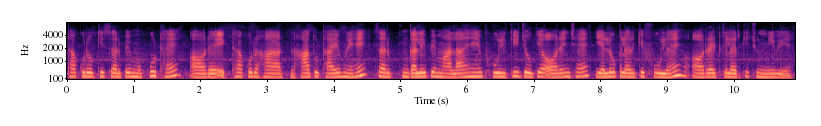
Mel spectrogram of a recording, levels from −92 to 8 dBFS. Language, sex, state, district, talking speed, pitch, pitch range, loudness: Hindi, female, Uttar Pradesh, Jalaun, 205 wpm, 200 Hz, 185-210 Hz, -15 LUFS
